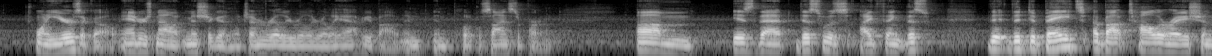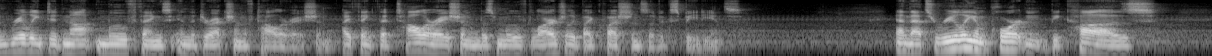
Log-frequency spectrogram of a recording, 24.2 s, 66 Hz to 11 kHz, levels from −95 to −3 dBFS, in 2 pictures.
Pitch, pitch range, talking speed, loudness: 100 Hz, 90-120 Hz, 145 wpm, -28 LUFS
